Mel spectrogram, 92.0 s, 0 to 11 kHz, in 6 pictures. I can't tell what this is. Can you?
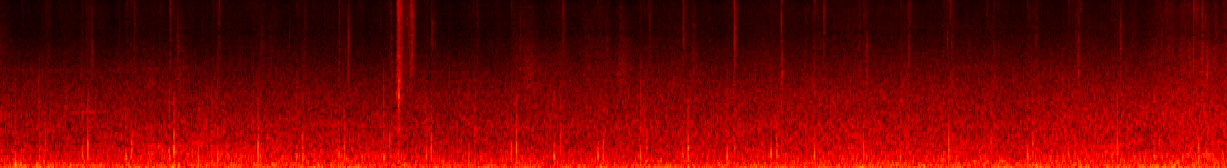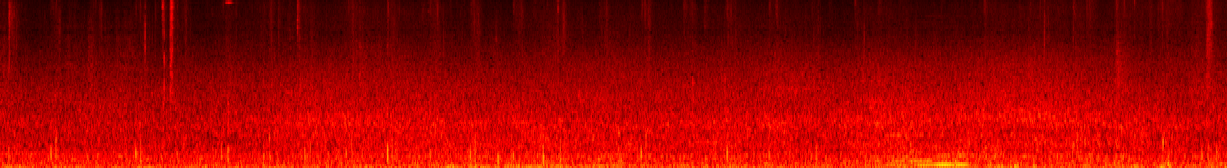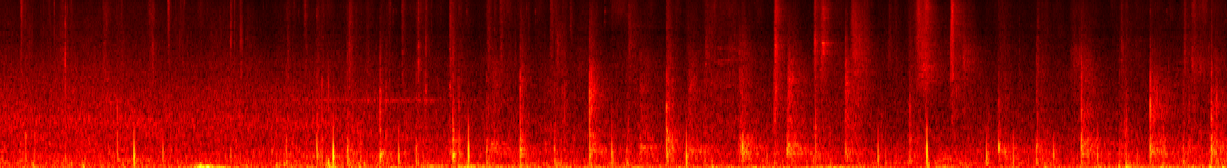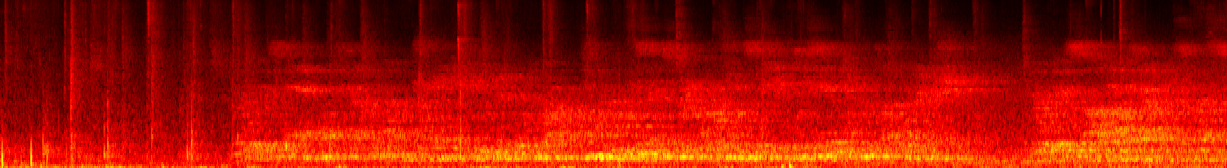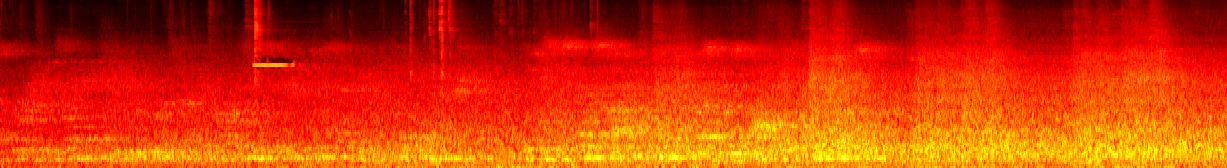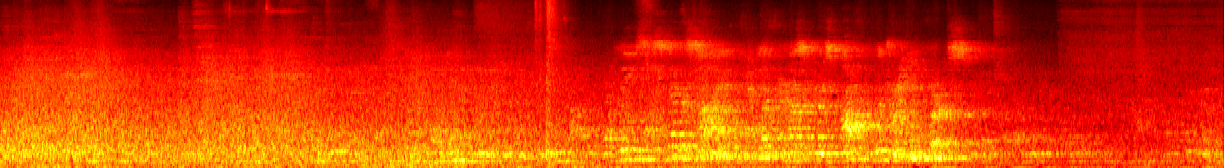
Walking into Chambers Street Station as a Train Arrives (NYC Subway)
Walking into Chambers Street Station as a train arrives (possibly a 3-train). NYC Subway.
*If an MTA announcement is included in this recording, rights to use the announcement portion of this audio may need to be obtained from the MTA and clearance from the individual making the announcement.
mta, new-york, station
